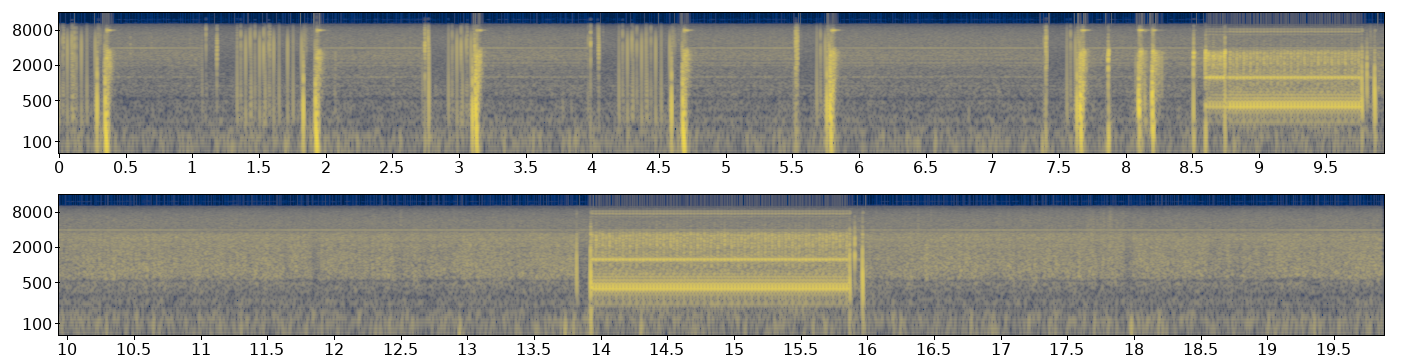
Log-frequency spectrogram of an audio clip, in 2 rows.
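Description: A telephone call to a Sandy Springs crossbar 5 number, carried over T-Carrier in and out of the tandem and routed through a crossbar switch: a string of sharp relay clicks and clunks, followed by two steady buzzy ringback tones of about two seconds each, separated by quiet line hiss.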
